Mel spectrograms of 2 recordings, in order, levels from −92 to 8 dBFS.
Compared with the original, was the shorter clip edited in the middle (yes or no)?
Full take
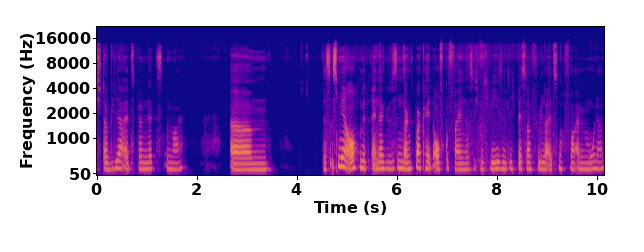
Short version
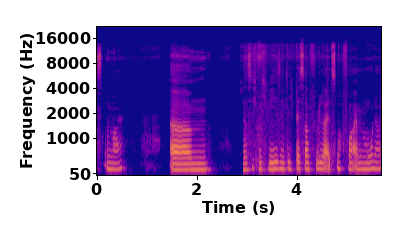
yes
